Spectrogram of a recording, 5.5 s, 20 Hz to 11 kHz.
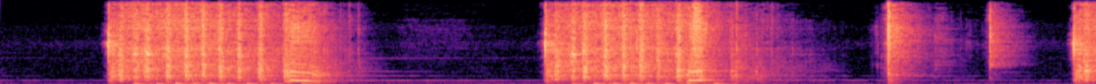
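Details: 1978 Honda Twinstar CM185T revival after cleaning the ignition points for weak spark and priming, choke on; two one-second bursts of cranking that never catch, only weak spits, apparently not getting fuel; cranks but won't start.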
